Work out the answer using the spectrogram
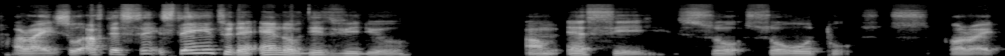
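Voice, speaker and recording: This trading instructor, a man from Ghana, runs a live webinar in Ghanaian-accented English, with repetition and rhetorical "what?" questions throughout. His voice is lowish and darkish, animated yet unhurried, and he coaches viewers earnestly.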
